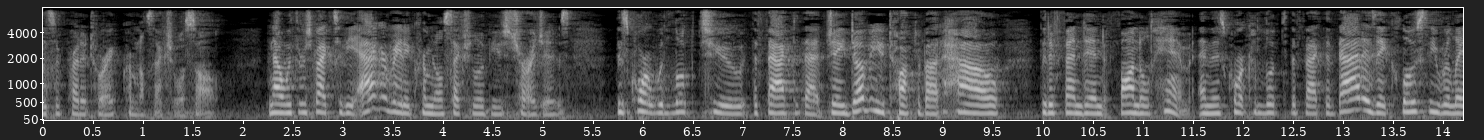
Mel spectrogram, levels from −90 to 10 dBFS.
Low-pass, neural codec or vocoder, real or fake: 7.2 kHz; codec, 16 kHz, 16 kbps, FreqCodec, larger model; fake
